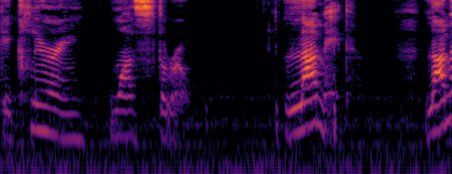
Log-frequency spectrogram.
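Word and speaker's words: ל: Lamed is pronounced like an L in lucky.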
